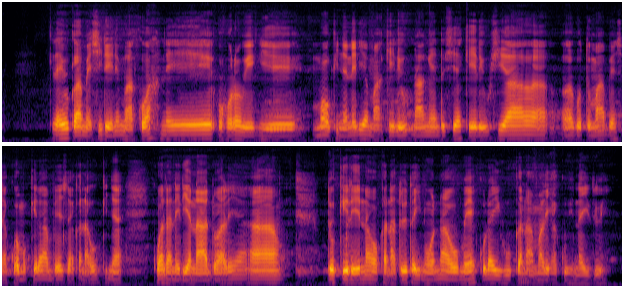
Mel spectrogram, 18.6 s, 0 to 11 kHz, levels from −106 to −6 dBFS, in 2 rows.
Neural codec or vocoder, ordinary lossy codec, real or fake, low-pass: none; none; real; none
